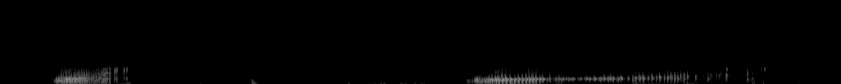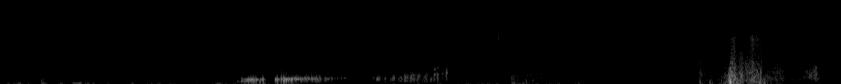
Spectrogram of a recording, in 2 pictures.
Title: Stomach rumbling when I'm sitting down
